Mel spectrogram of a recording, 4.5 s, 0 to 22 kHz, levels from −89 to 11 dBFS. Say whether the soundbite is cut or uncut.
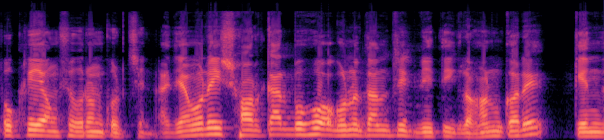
uncut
